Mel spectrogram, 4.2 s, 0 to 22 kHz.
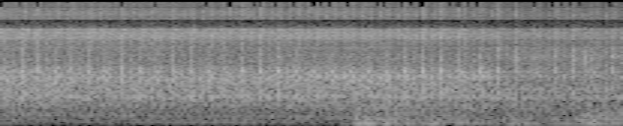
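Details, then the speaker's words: Daewoo Lanos 1.5: steady, rapid knocking at idle that persists with revs. Replacing lifters and rockers didn't help; worn cylinder bores caused piston slap, fixed by boring, new oversize pistons and rings, crank grinding and new bearings. "Маємо ось такий стук в Ланусі 1,5."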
